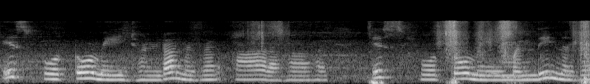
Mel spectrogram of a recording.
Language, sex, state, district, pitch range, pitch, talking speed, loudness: Hindi, female, Madhya Pradesh, Umaria, 205-250 Hz, 220 Hz, 130 wpm, -17 LUFS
